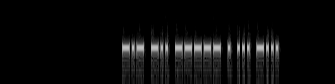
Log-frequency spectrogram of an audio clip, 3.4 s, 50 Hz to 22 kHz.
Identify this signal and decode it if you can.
Morse code, heard as a keyed tone, about 52 wpm, 700 Hz. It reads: KD0ESB
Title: USA Call Signs - 6 Characters - 6x Character Spacing - 50wpm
